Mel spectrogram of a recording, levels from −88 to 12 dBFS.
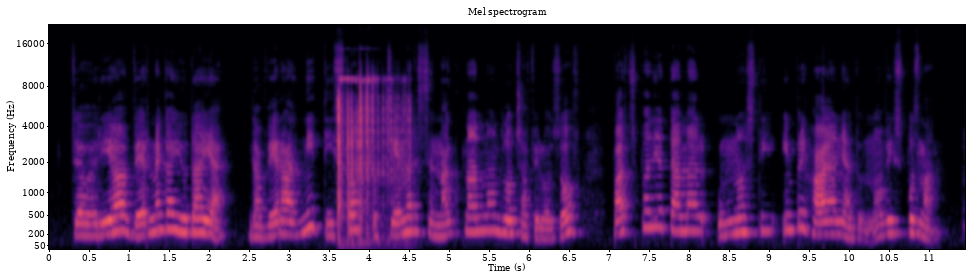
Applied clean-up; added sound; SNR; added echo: none; Coin (dropping); -4 dB; none.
